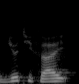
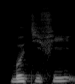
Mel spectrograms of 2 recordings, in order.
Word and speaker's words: Beautify: Maintenant, on va installer un plugin qui est très connu, qui est Beautify ou Botify si on le prononce à la française.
